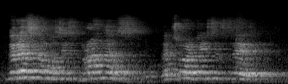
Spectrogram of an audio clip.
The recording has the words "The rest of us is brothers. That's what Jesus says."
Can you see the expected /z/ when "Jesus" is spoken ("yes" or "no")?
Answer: no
